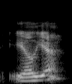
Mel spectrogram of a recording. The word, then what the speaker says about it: Ilya: And when is Ilya Yep. am I pronouncing it correctly?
